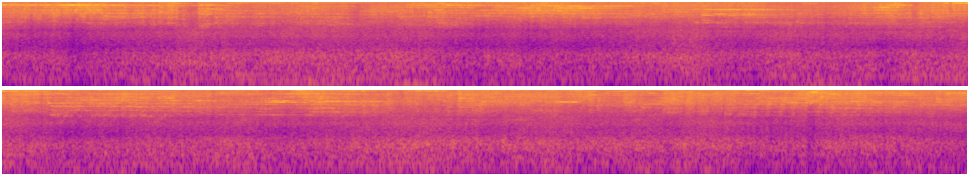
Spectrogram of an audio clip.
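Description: Freight train cars rolling steadily past, their steel wheels squealing and screeching against the rails in shifting high-pitched tones over a continuous rumble.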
